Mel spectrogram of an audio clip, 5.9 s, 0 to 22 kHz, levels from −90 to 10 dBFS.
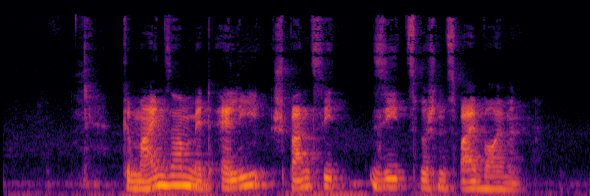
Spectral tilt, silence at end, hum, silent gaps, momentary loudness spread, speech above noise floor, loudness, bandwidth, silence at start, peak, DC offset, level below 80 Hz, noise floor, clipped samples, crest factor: -6.5 dB/octave; 0.7 s; none; none; 18 LU; 35 dB; -22 LUFS; 16.5 kHz; 0.85 s; -4 dBFS; under 0.1%; -50 dBFS; -57 dBFS; under 0.1%; 20 dB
